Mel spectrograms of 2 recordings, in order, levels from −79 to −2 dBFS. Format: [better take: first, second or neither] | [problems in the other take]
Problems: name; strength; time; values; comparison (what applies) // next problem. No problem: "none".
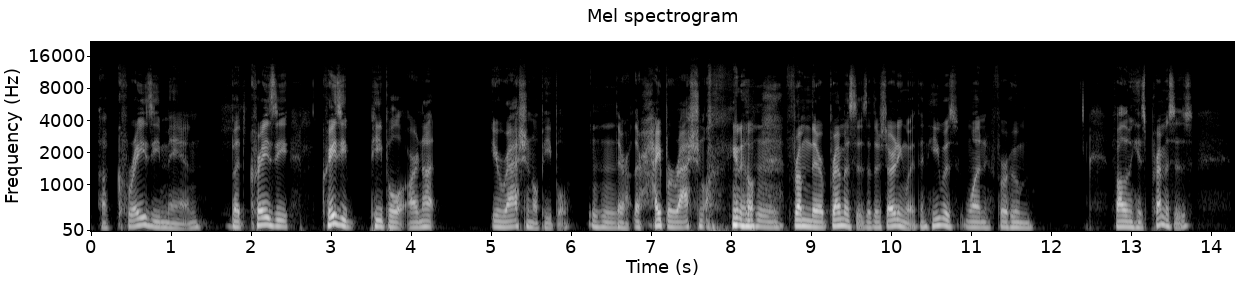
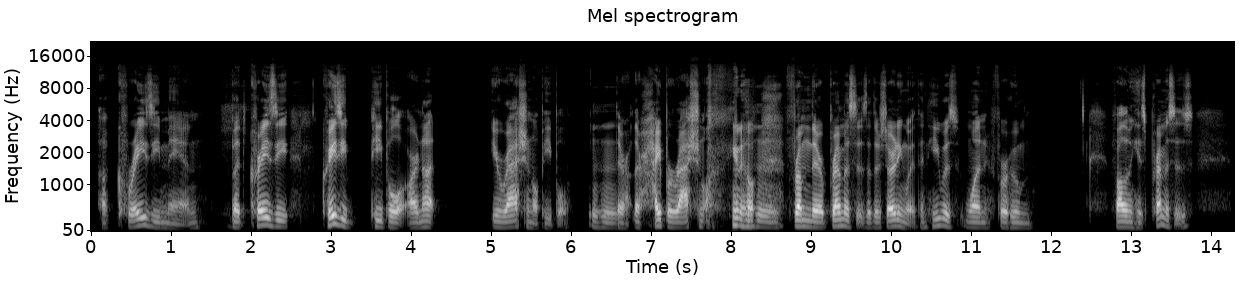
first | thin; very; fading below 400 Hz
